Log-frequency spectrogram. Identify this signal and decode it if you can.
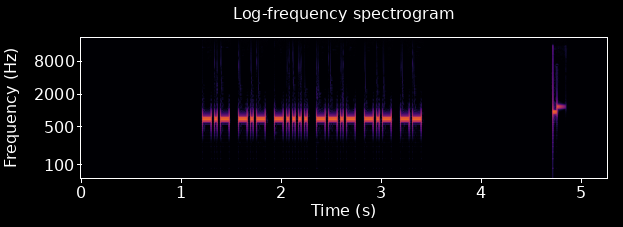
Morse code, heard as a keyed tone, about 38 wpm, 700 Hz. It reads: KK6QKM
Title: USA Call Signs - 6 Characters - 6x Character Spacing - 40wpm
